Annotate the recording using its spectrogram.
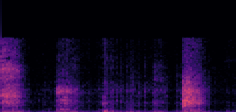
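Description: Short, breathy puffs of air close to the microphone, one at the start and a louder one near the end, with fainter ones between: a speaker's breaths during a pause in speech.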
